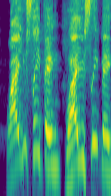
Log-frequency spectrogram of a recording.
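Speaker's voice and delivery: very high, accusing, challenging tone. Retelling how the voicemail woman accuses the caller of resting: imitating an accusing woman. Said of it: "the woman starts accusing me of, of resting".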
